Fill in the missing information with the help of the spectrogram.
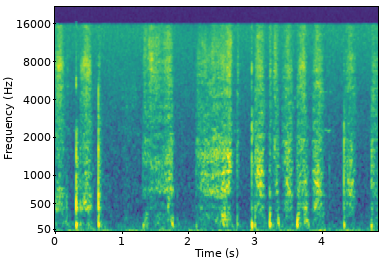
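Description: One hand scratches the top of a medium, closed, hollow brown corrugated cardboard box with long nails, making a dry, papery scraping rasp. Occasional light taps land between the scratches as short, dull, hollow knocks that die away almost instantly.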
